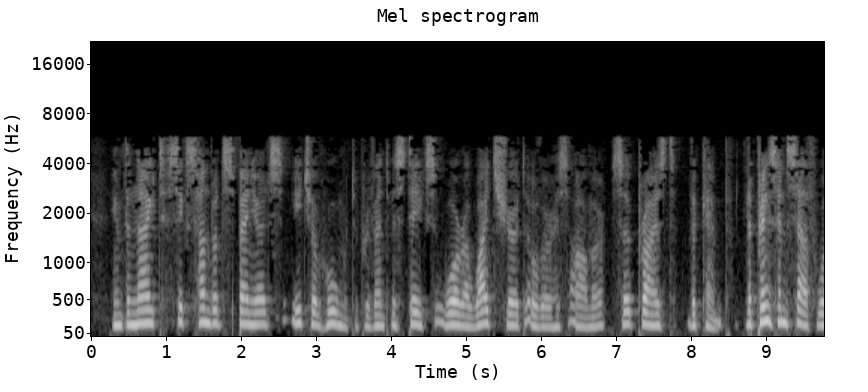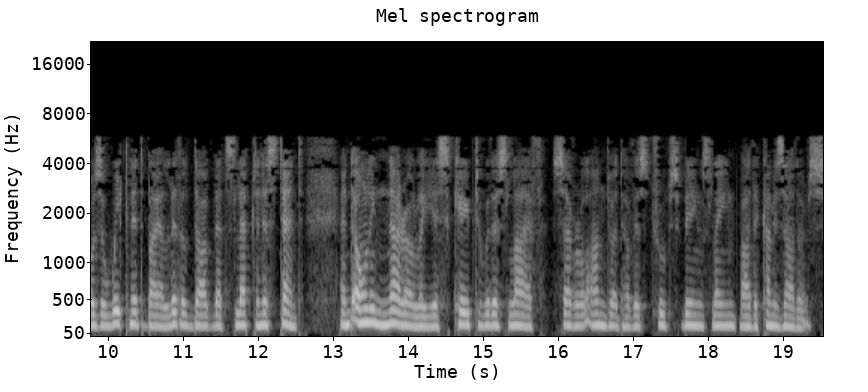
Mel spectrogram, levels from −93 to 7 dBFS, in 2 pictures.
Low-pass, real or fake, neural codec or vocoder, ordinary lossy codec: 7.2 kHz; real; none; MP3, 24 kbps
